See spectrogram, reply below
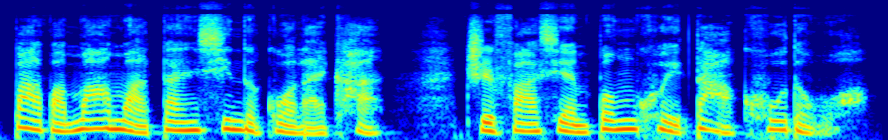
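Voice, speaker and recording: A woman narrating a first-person drama story in a steady, emotive scripted read. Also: on the low side, moderate pace, no echo, clean studio sound.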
